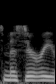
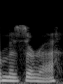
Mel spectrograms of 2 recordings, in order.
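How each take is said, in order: First: "Missouri" ending in a clear ee sound. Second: "Missouri" ending in uh instead of ee. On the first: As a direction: say "Missouri" as muh-ZUR-ee. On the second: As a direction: say "Missouri" as muh-ZUR-uh. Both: Shown as a demonstration. Asks which of two pronunciations.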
